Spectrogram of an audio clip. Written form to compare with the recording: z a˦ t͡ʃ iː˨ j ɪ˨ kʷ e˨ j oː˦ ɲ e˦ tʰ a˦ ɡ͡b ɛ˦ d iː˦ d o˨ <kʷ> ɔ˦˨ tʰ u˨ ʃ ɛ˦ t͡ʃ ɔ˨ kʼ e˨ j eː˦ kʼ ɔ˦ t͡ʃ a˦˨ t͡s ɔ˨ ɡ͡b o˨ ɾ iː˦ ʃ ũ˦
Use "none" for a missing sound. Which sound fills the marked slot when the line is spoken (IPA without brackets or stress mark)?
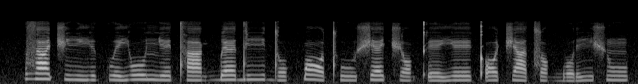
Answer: k͡p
